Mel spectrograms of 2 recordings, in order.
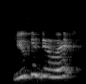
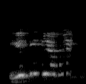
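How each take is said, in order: First: Bright, high cheer of belief; encouraging. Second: Even higher, louder call of belief; rallying cheer. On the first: A coach urging nervous sellers on, in an eager high cheer. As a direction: lift them up with a rising push. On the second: A coach urging nervous sellers on, in a soaring excited cheer. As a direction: really sell it with a soaring push. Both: Real, not acted.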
